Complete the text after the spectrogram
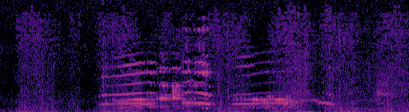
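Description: A large bird screeches several times.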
